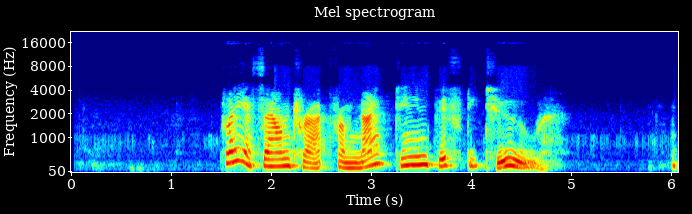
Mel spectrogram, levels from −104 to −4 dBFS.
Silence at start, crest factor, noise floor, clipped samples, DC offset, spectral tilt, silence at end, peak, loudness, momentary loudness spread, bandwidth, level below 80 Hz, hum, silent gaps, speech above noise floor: 1.55 s; 16 dB; -70 dBFS; under 0.1%; under 0.1%; -10 dB/octave; 0 s; -4 dBFS; -19 LUFS; 9 LU; 4.4 kHz; -66 dBFS; none; none; 52 dB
